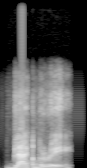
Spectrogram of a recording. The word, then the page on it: blackberry: Indian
